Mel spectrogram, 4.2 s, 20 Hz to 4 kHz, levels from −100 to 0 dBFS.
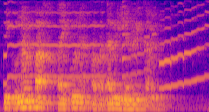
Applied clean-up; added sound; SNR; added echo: none; Wind instrument, woodwind instrument; 13 dB; reverberation time 0.9 s.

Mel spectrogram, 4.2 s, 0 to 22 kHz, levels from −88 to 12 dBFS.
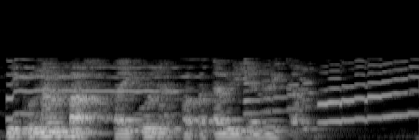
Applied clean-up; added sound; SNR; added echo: classical method WPE with log-MMSE.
